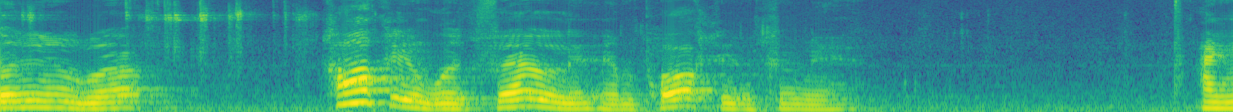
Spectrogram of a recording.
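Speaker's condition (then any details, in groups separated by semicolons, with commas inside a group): Oral cavity cancer, partial glossectomy; partial glossectomy with reconstruction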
